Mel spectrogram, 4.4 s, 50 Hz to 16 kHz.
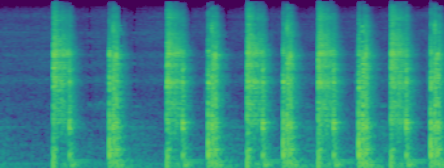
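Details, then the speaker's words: Metropolitan Vickers/GEC 1927/1955-type electro-pneumatic unit switch (motor group switch from U2), after servicing, on shop air with 120 V DC test supply: crisp sharp air-operated clacks about every half second, ten in a row, closing cleanly; normal operation. "switch it on and then test the electrical side [Music] say that's working quite nicely"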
